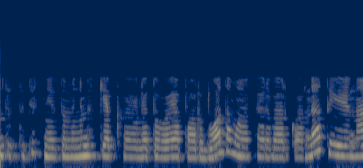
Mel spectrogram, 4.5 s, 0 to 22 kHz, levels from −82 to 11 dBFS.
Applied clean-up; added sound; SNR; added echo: none; none; none; none.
